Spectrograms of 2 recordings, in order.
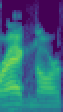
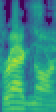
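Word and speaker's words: Ragner: The funny thing is, too, is like Ragnar is spelled R-A-G-N-E-R, which seems to me it's read Ragnar, but they clearly call him Ragnar throughout the entire movie, so whatever.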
